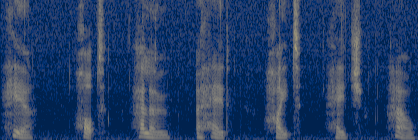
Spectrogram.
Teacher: This is a voiceless consonant. It makes very little sound because it's really just your breath. You can hear it at the beginning of the word here.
